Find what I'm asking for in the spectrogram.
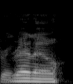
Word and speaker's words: Renault: It's pronounced Renault.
